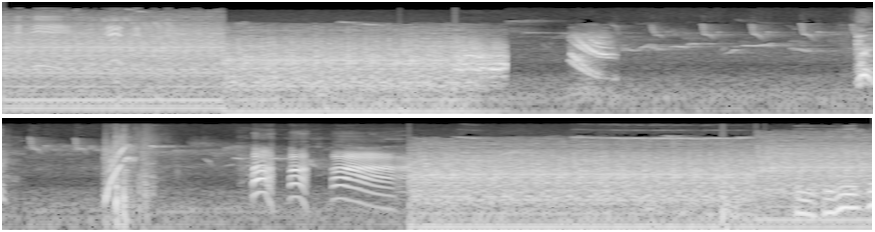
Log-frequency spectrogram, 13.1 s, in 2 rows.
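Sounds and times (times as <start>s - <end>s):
tractor engine running: 0.0s - 3.8s, 9.6s - 13.0s.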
